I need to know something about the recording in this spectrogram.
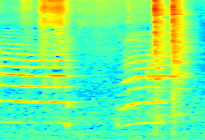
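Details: During a group mealtime with several cats, a cat gives two drawn-out meows in quick succession, the second rising slightly. Two sharp clicks are heard near the end.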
